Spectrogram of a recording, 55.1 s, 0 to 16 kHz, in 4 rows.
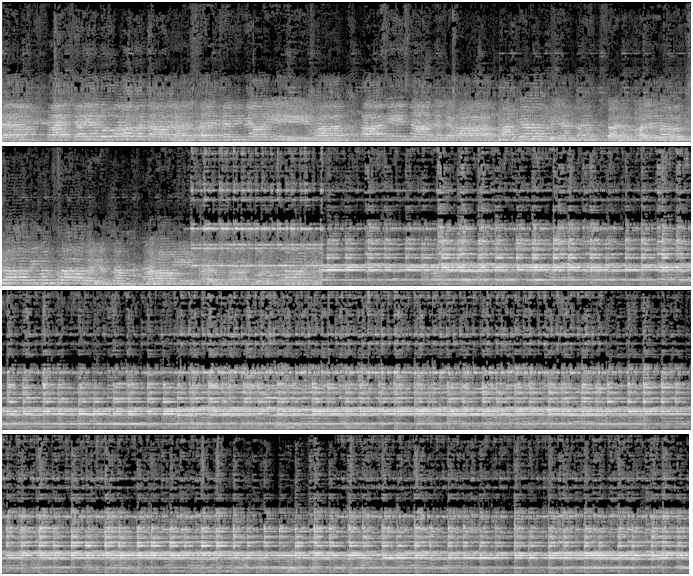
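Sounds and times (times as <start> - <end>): bells ringing rapidly: 0.0 - 55.0.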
